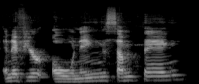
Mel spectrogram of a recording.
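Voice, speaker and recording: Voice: medium pitch, normal speed, bright, forceful tone. A podcast co-host in casual chat, blunt and sarcastic.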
